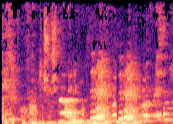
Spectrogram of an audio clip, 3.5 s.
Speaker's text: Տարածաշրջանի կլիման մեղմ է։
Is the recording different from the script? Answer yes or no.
yes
